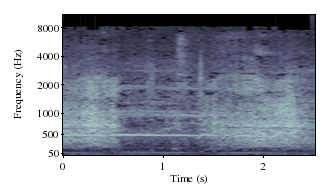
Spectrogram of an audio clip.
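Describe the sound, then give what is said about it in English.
A pack of wolves howls together in long, sustained, wavering cries that overlap and swell, coming from somewhere above in a canyon, over a rough, noisy background, with no voices. “What's that? Wolves. The ghost pack.”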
